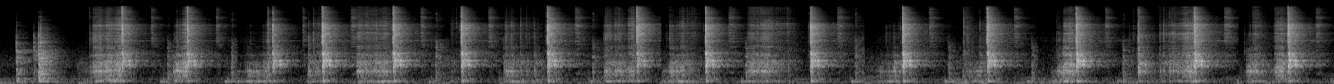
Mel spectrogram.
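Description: Lever-operated corner-rounding punch cutting the corners of card notebook covers: a steady run of sharp clacks, about one and a half a second, each one the lever coming down and the blade cutting through the card.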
